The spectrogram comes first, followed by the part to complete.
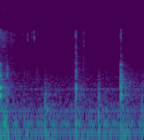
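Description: Four faint, short clicks about half a second apart, the first the loudest, as a loose ATV rear drive shaft is worked in and out by hand at the transmission. The play comes from a loose bolt at the transmission end, which puts the U-joint at risk.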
